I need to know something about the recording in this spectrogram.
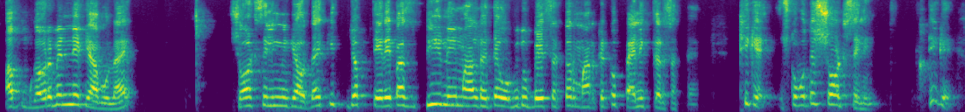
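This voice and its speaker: A man's voice: high voice, animated, quick pace, mellow. A man giving a casual stock market lesson, bluntly scolding the chart as he walks through it. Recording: slightly dull lo-fi recording.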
